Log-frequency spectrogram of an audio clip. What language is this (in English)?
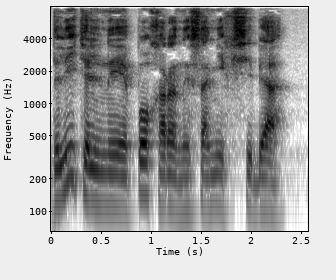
Russian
